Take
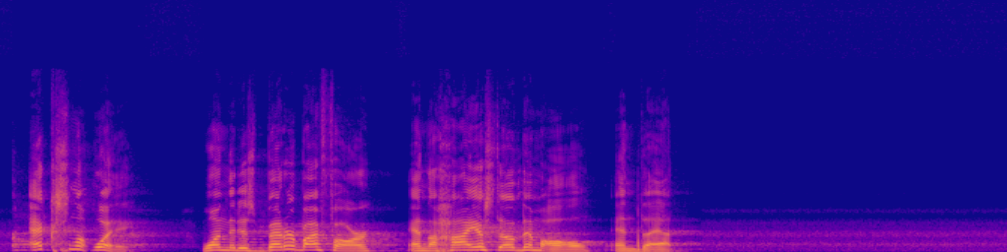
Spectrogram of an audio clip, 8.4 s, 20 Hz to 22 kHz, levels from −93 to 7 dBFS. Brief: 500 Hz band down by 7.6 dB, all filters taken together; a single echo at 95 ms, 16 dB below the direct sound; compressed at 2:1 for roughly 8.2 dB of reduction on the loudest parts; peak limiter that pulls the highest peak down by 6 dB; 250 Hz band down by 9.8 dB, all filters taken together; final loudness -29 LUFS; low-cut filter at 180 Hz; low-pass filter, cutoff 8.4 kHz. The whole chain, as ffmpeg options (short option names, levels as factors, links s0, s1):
-af "highpass=180,lowpass=8400,equalizer=f=250:t=o:g=-8.5,equalizer=f=500:t=o:g=-8.5,acompressor=threshold=0.0158:ratio=2,alimiter=level_in=1.33:limit=0.0631:level=0:latency=1,volume=0.75,aecho=1:1:95:0.158,volume=2.66"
